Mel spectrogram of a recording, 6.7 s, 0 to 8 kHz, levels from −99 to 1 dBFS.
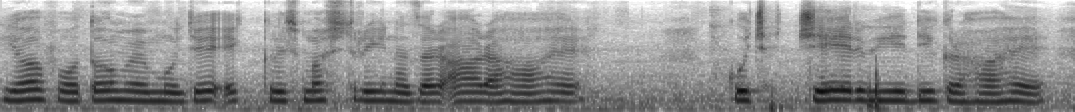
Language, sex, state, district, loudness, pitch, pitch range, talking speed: Hindi, female, Arunachal Pradesh, Papum Pare, -17 LUFS, 210 Hz, 195-215 Hz, 150 wpm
